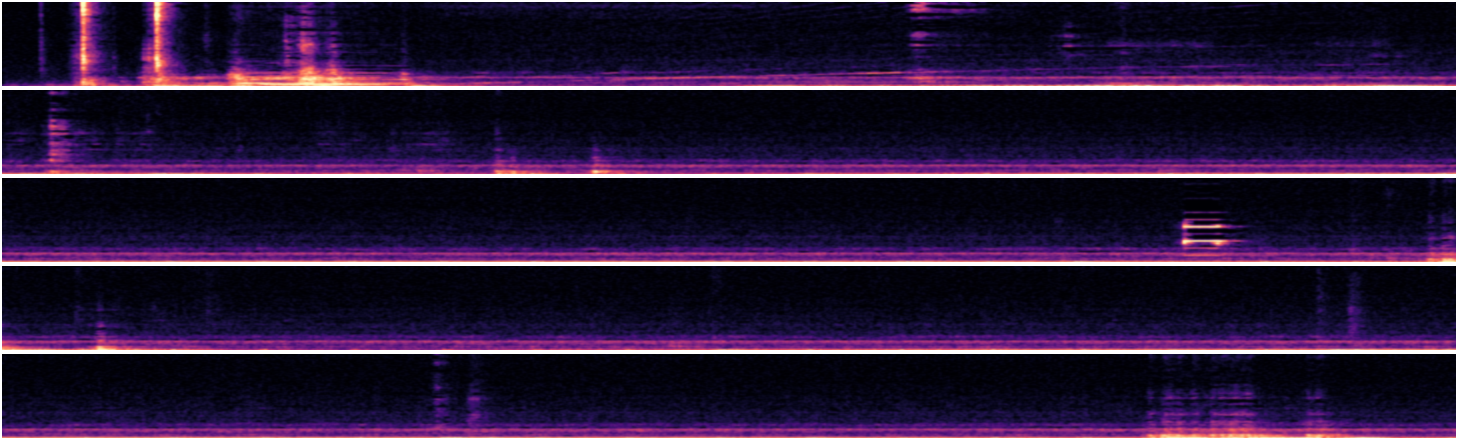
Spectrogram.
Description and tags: Computer einschalten ohne Rauschen
Switching on a computer.
Boot, Startup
